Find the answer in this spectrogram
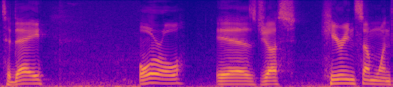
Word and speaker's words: aural: You pronounce this Aural and Kinesthetic, and obviously that's visual.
